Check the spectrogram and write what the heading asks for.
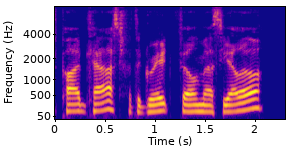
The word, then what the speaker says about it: Masiello: with the great Phil Masiello. How are you? I'm excellent. Thanks for having me. I can't wait. How'd I do with your last name? Was that like 90%? Masiello. That's exactly right.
